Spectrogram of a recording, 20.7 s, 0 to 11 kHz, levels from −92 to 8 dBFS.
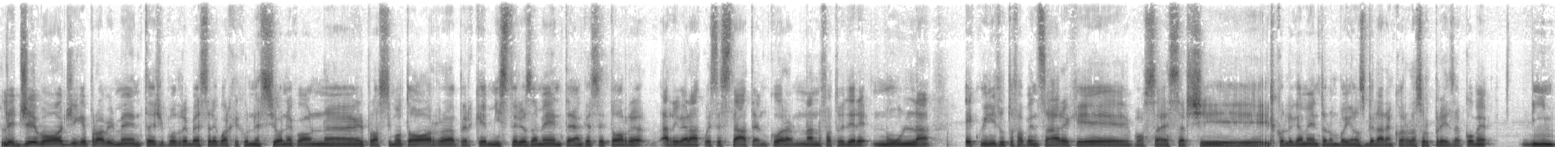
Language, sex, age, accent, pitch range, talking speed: Italian, male, 30-49, native, 85-105 Hz, 125 wpm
